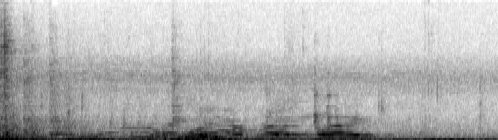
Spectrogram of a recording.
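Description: Indistinct voices talking, over a steady low rumble.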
